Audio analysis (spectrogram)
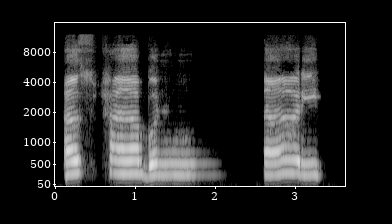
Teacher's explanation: बराबर, और बुन जब पढ़ेंगे नून के साथ जाके जुड़ेंगे तो नून पे तशदीद की वजह से बड़ा गुन्ना होगा, आवाज देर तक नाक में छुपेगी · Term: अकमल गुन्ना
